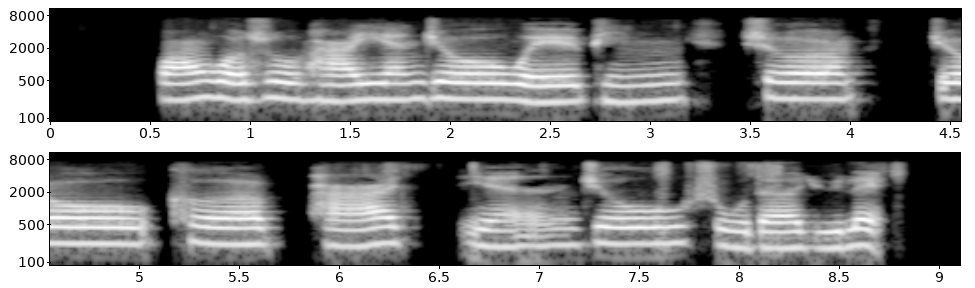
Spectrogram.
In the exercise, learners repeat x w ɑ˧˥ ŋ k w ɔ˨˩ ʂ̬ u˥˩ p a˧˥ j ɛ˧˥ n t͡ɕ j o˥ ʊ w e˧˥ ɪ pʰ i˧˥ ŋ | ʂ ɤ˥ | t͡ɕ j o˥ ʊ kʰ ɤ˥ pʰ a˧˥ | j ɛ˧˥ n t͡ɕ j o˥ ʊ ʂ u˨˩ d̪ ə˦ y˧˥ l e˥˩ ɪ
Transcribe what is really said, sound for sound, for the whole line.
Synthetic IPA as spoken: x w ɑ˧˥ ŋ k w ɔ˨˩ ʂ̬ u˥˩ pʰ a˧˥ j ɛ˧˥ n t͡ɕ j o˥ ʊ w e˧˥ ɪ pʰ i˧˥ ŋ | ʂ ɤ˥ | t͡ɕ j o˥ ʊ kʰ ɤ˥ pʰ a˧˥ | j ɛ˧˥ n t͡ɕ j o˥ ʊ ʂ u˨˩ d̪ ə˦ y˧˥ l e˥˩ ɪ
